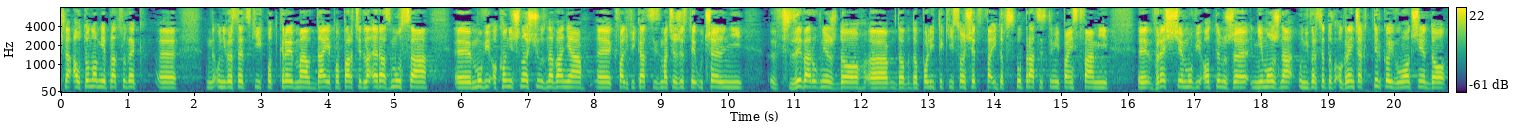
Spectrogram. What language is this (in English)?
Polish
